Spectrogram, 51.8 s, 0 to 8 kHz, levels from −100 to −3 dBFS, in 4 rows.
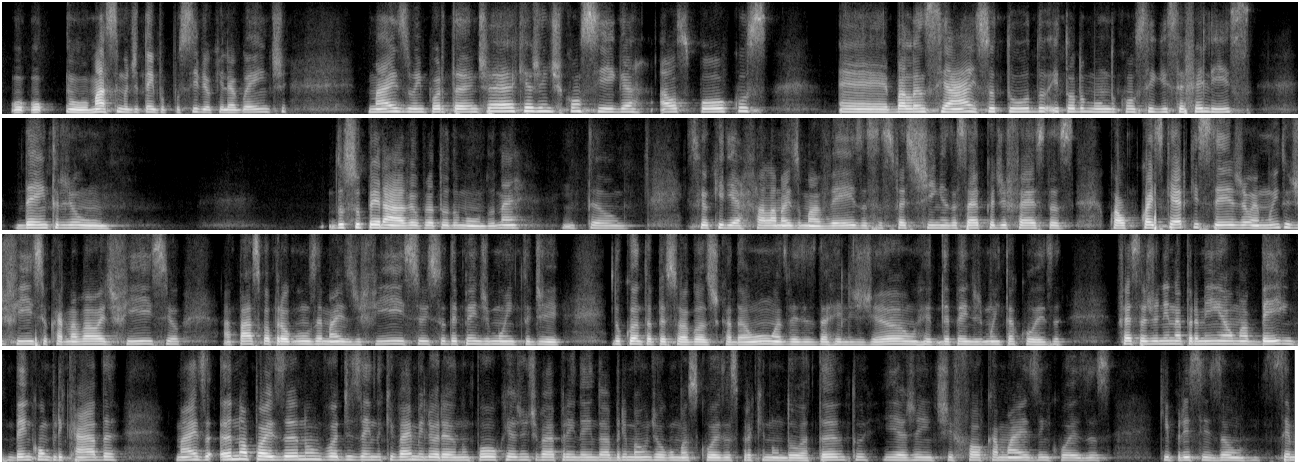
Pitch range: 175-205 Hz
